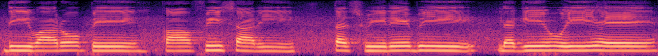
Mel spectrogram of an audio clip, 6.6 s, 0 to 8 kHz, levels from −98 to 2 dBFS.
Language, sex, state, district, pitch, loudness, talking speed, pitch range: Hindi, female, Rajasthan, Jaipur, 190 Hz, -14 LUFS, 80 wpm, 185-195 Hz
